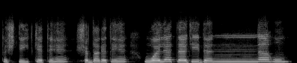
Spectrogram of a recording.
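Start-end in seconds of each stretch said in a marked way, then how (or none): 1.9-3.9 وَلَتَجِدَنَّهُمْ with the نّ held in ghunna one alif long; slow tajweed reading of وَلَتَجِدَنَّهُمْ; Quranic recitation. Shown as a demonstration. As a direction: chant وَلَتَجِدَنَّهُمْ slowly, humming through the doubled نّ. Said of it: "ایک الف کے برابر رکتے ہیں".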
